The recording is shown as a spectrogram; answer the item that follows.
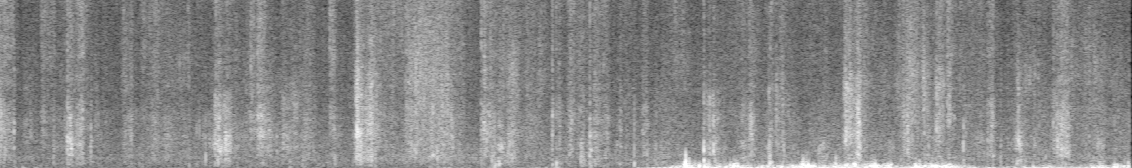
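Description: Footsteps of a hiker walking along a mountain trail, irregular steps. About five seconds in, a loud low rumble comes in and covers the lower sounds.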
